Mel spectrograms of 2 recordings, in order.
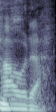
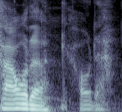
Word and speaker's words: Gouda: Leon used to say you gotta put Gouda. You gotta put some you gotta put some spit into it. Gouda. Chowder. Yeah, it's like chowder actually.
